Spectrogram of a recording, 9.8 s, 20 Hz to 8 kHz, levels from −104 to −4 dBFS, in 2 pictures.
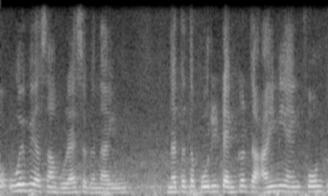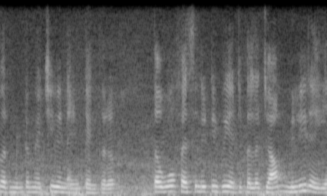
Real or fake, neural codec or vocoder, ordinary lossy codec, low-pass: fake; codec, 16 kHz, 6 kbps, DAC; none; none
